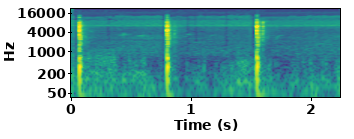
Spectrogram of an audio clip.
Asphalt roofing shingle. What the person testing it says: you can hear it they just moved everywhere so the granule loss gets a fail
